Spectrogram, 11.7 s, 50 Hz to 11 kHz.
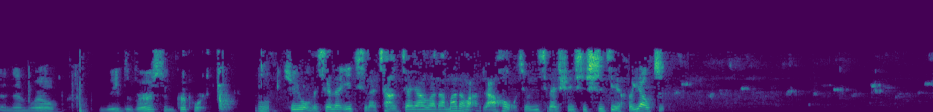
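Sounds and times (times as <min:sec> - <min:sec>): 
speech: 0:00.0 - 0:08.4
soft background hiss: 0:00.0 - 0:11.6
several small birds chirping and trilling: 0:07.4 - 0:11.6.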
